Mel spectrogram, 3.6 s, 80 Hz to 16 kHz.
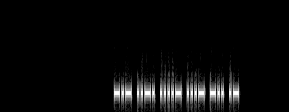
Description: Morse code, heard as a keyed tone, about 51 wpm, 700 Hz. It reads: KF4VDA
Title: USA Call Signs - 6 Characters - Repeated 2x - 50wpm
